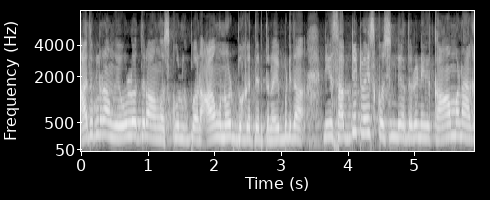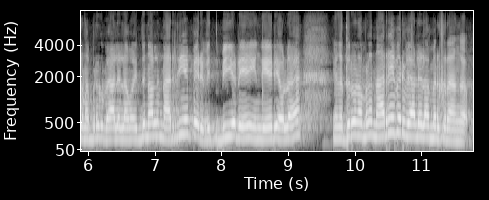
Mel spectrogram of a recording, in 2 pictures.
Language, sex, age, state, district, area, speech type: Tamil, female, 45-60, Tamil Nadu, Tiruvannamalai, urban, spontaneous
